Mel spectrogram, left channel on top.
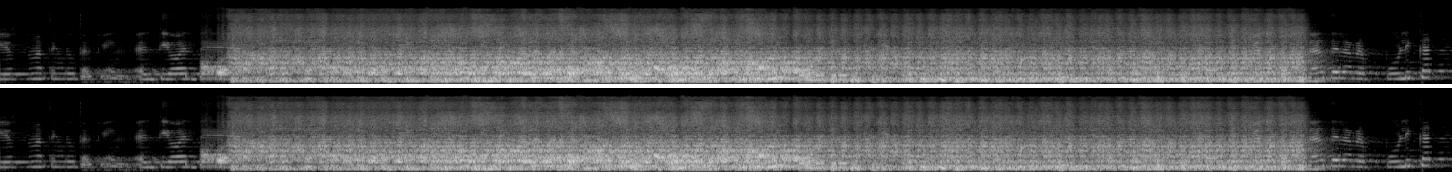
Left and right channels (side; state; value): both; identical; correlation 1.00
